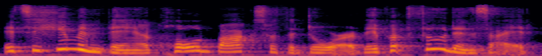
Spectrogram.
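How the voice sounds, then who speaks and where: A woman voicing a gentle, patient male gorilla in a storybook, with a mild and somewhat hesitant manner. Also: a little high, sing-song, normal speed, voice pushed up.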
